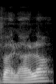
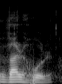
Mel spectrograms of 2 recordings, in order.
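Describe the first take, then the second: First: The word ends with a final vowel sound. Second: The word ends without a final vowel sound. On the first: This is the commonly known form of the name. The speaker calls it wrong. "connu sous le nom de Valhalla" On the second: This is the more correct form of the name. The speaker calls it right. "il faut plutôt le prononcer Valhall"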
